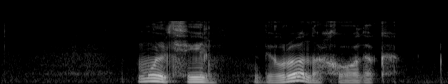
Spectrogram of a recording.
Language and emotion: Russian, sad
